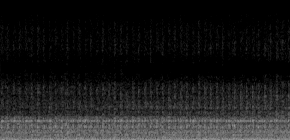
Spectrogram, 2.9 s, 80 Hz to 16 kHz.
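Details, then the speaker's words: 7.3 Powerstroke diesel truck with 695,000 miles and big injectors, on a cold start: it fires right up into an even, steady low V8 diesel rumble with no knocks or misses while smoking a lot; a normal idle. "this truck smokes a lot we got big injectors here that's why it's doing that hopefully the edpv kicks in it sounds good"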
